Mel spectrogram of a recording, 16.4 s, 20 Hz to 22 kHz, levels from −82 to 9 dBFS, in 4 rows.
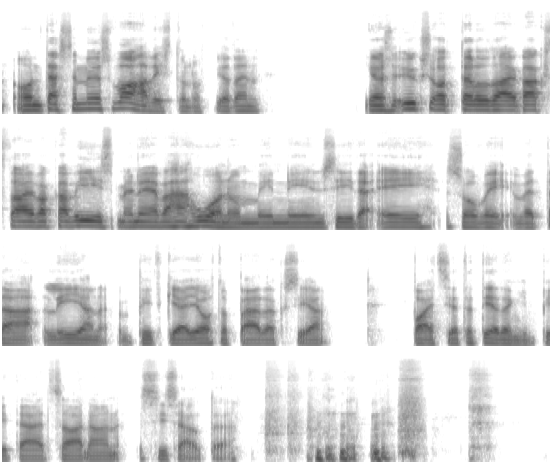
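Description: No technical faults are audible.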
